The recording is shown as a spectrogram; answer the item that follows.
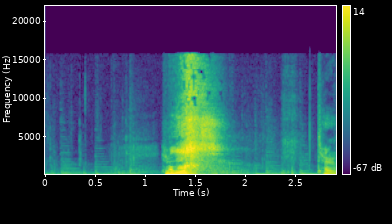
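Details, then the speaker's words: A single sudden adult sneeze from the gamer, who apologizes for it afterward. It has a voiced onset bursting into a loud, hissy blast over quiet game music. "sorry about that sound that was me sneezing let's go huh i thought one of them had died"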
